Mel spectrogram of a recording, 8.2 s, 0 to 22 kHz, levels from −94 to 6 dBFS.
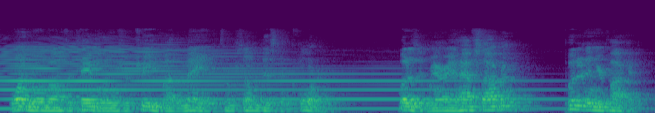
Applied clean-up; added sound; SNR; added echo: none; Wind instrument, woodwind instrument; 11 dB; reverberation time 0.9 s.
